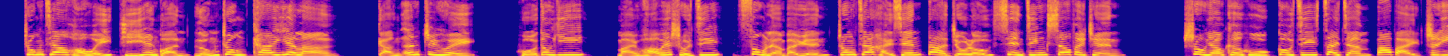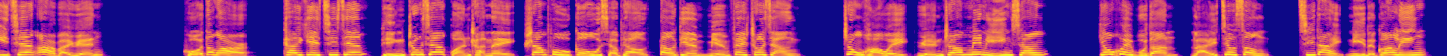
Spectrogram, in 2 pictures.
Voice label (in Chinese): 女 促销 国语; 中嘉华为体验馆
